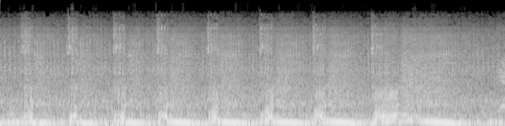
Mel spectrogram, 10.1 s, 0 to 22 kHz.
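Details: 1976 Volkswagen Westfalia bus, air-cooled type 4 flat-four with dual Weber 40 IDF carbs after linkage sync and accelerator pump adjustment: blipped about once a second, each rev rising crisply and falling back to steady idle; running healthy.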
